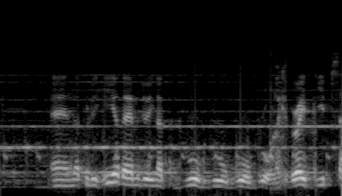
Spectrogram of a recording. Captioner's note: buitenaardse geluiden maken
